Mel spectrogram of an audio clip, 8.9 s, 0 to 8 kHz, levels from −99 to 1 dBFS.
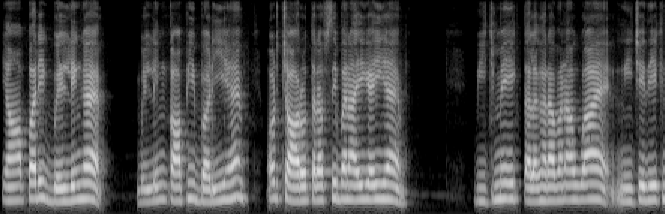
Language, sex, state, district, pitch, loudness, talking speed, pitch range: Hindi, female, Rajasthan, Nagaur, 205 Hz, -21 LUFS, 175 wpm, 195-220 Hz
